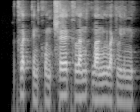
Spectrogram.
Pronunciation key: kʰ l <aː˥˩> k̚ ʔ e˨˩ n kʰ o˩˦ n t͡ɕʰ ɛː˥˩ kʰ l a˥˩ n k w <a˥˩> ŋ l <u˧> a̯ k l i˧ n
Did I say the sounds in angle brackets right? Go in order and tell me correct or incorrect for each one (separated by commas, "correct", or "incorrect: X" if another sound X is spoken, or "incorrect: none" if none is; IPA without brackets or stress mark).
incorrect: a˥˩, incorrect: a˦˥, correct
